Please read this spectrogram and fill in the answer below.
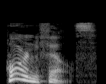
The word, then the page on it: hornfels: British English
